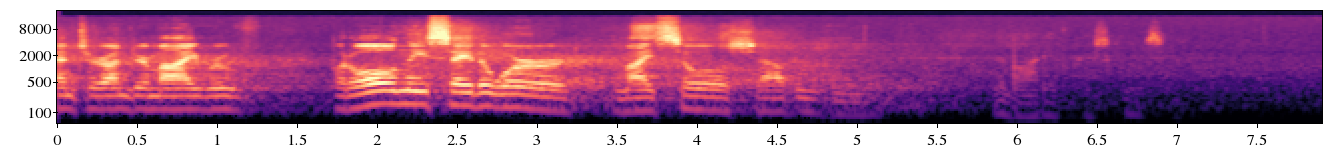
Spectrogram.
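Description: An older man chants slowly into a microphone, echoing in a large hall.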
